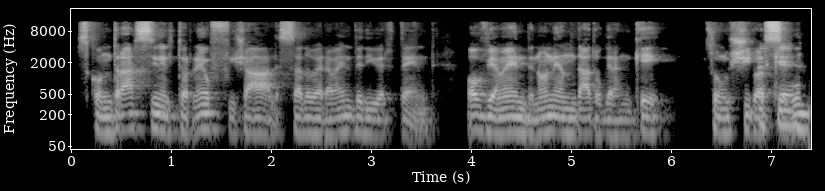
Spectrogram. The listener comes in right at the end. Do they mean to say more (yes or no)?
no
